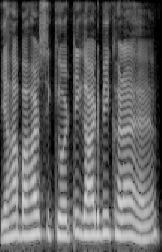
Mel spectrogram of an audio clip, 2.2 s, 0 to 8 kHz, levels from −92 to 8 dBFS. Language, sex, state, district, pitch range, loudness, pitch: Hindi, male, Arunachal Pradesh, Lower Dibang Valley, 200-220 Hz, -14 LUFS, 205 Hz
